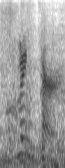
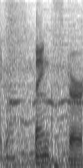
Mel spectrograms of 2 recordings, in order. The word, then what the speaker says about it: sphincter: But then you did say sphinxter. Oh, yeah. It's pronounced sphinxter, but it...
